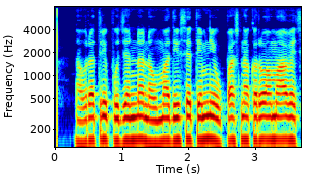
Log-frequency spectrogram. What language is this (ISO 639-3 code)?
guj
